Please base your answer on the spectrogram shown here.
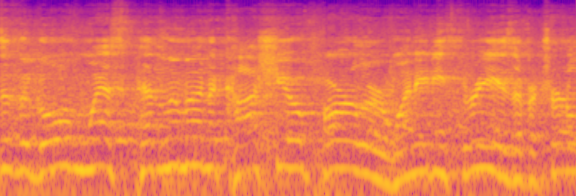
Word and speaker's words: Nicasio: And in case you're wondering, it is pronounced Nicasio because that's Portuguese as opposed to Spanish. It was started by the Portuguese. Portuguese like to put a sh in everything.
